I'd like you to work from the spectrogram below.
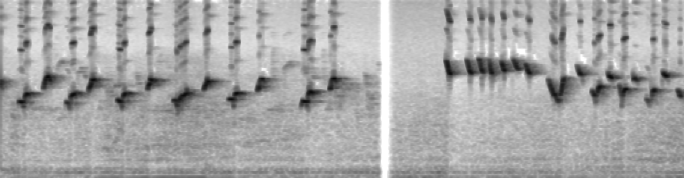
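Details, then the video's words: White-rumped shama song played to provoke other birds into singing: rapid chains of whistled upslurred notes, a brief silence, then a higher, faster burst of sharp whistles and chips. "PANCINGAN MURAI BATU bikin NYAUT BUNYI GACOR NGEPLONG BONGKAR ISIAN"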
